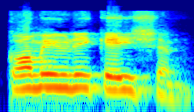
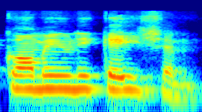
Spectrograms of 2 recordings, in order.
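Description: The two takes are said the same way.

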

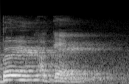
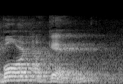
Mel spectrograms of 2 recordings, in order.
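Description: First: The first word has the vowel of 'burn'. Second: The first word has the vowel of 'born'. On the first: The speaker calls it wrong. "not burn again" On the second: The speaker calls it right. "that is the right pronunciation"

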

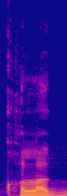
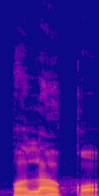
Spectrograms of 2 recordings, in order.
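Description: First: The final consonant stops flat without an echo. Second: The final consonant ends with a bouncing echo. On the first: The speaker calls it wrong. "আমি কিন্তু খলাক বলিনি" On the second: The speaker calls it right. "বলেছি খলাক"

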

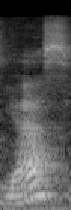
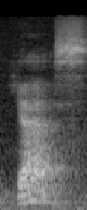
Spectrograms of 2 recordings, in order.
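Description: First: The voice rises at the end, like a question. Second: The voice falls at the end, like a statement. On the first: It is asked as a question. "it goes from a question" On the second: It is a firm agreement. "to being like, yes"

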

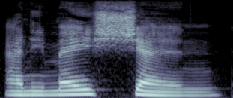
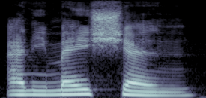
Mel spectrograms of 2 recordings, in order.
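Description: First: The final syllable is dragged out and lengthened. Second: The same.

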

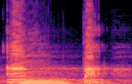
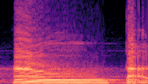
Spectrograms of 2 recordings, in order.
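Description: First: The n is pronounced as an ng sound. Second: The n is hidden with a nasal hum. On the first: The speaker calls it wrong. "juga bukan angta" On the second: The speaker calls it right. "nun sukun ini samar ke huruf ta"

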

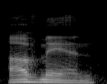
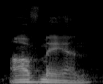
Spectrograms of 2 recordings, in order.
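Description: The two takes are said the same way.

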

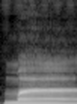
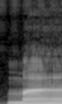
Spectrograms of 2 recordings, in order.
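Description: First: The syllable is said with a changing pitch. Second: The syllable is said on a level pitch. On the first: It means horse. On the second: It means mother.

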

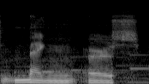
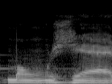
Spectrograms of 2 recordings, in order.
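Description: First: The name is said with an English-sounding pronunciation. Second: The name is said with a French-sounding pronunciation.

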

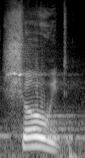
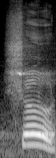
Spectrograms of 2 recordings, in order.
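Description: First: The ending adds an extra syllable. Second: The ending is only a d sound. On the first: The speaker calls it wrong. "Don't say show it" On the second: The speaker calls it right. "You should say showed"

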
